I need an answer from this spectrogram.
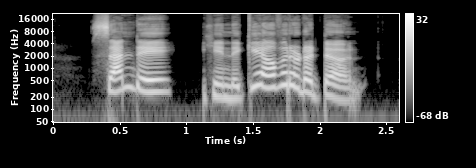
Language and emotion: Tamil, happy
